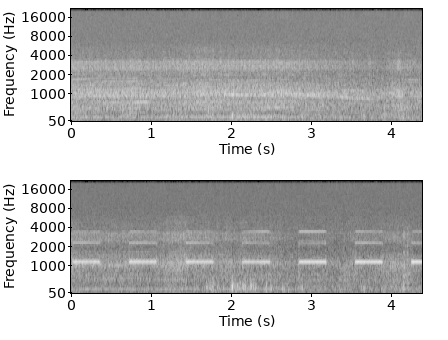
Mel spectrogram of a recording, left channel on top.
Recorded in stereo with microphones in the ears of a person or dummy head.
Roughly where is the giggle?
No giggle in this recording.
